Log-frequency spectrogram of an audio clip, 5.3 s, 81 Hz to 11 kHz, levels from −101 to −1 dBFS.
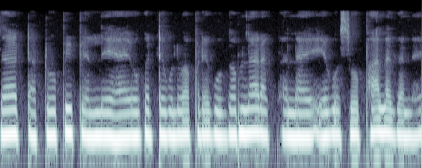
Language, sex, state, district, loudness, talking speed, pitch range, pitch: Hindi, female, Bihar, Katihar, -11 LUFS, 45 wpm, 205-220 Hz, 215 Hz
